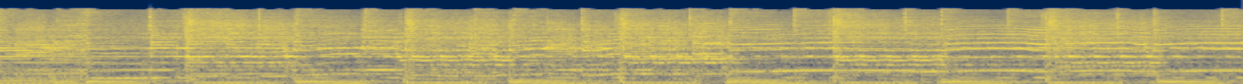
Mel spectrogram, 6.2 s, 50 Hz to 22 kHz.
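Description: Instrumental stretch of a late-1960s psychedelic blues-rock song: a lead guitar playing held notes that bend in pitch over a repeating bass line and drums, with no singing.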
